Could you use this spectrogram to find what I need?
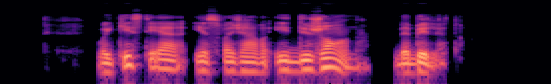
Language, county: Lithuanian, Kaunas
